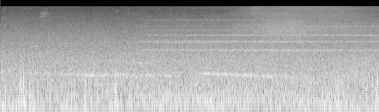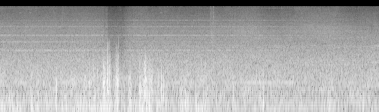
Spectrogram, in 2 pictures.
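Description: Electric commuter train moving beside the platform: a steady rumble of wheels on rail, with a faint falling whine in the first few seconds and two sharp clacks about seven to eight seconds in.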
